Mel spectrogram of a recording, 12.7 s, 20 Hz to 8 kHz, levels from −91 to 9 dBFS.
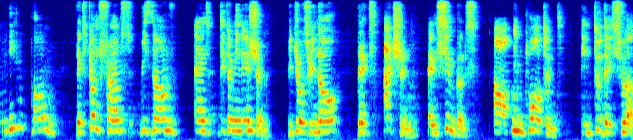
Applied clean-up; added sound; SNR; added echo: neural mask model DeepFilterNet 3.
